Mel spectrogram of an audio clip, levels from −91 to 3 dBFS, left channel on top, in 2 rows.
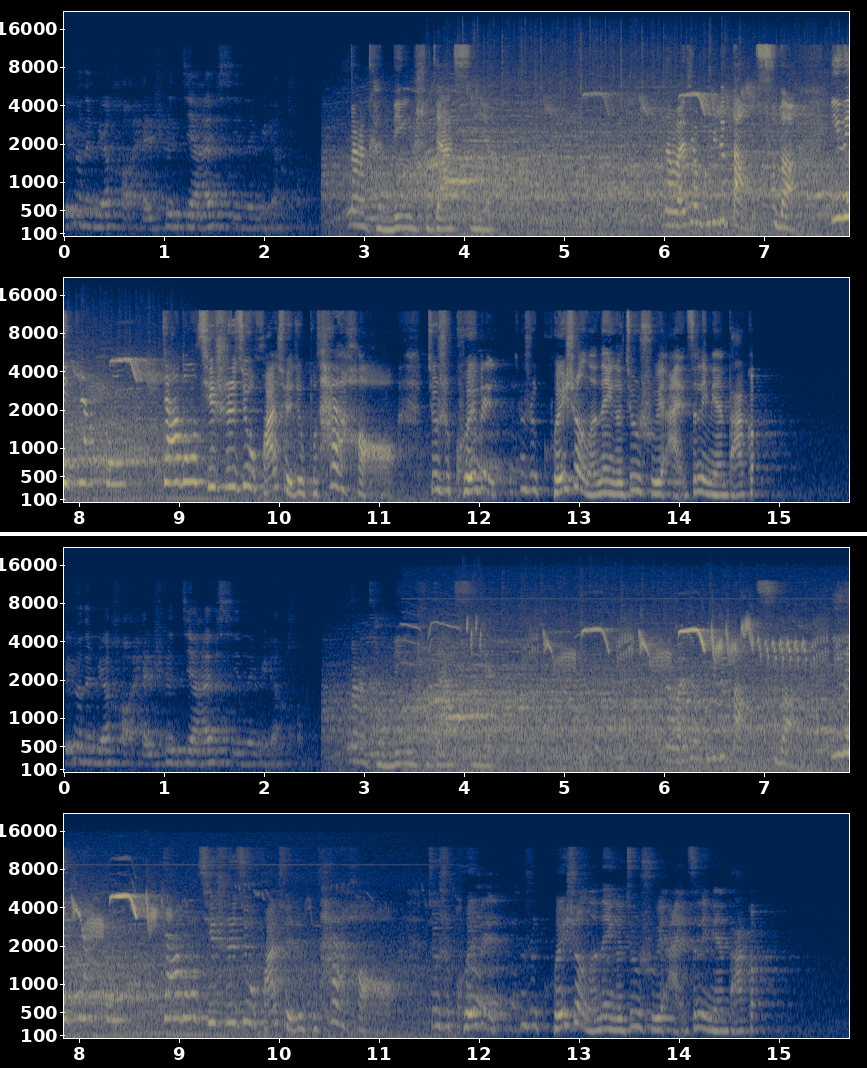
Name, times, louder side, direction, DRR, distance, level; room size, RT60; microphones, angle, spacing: voice 1, 0.0-2.2 5.0-5.7 6.2-6.4 7.8-8.4 11.9-12.2, right 1 dB, 15° right, 1 dB, 2.2 m, -46 dB
Crowd, 2.6-9.4, left 3 dB, 30° left, 1.6 m, -36 dB
voice 2, 2.8-4.4 6.0-8.5 8.8-14.7, left 8 dB, 60° left, 15 dB, 0.4 m, -32 dB
sound 1, 3.4-11.8, right 9 dB, 65° right, 0.9 m, -35 dB
24.0 x 8.4 x 5.0 m, 1.1 s
head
